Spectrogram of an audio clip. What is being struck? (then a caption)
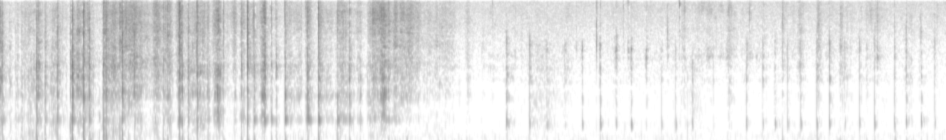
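Cardboard paper towel tube. An empty, hollow brown cardboard paper towel roll, with its open end visible, is tapped and patted with fingertips. For the first four seconds, dense, rapid patting produces a papery, rustling clatter with a hollow, low body. After that, it thins to sparser, lighter, dry taps that stop quickly.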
